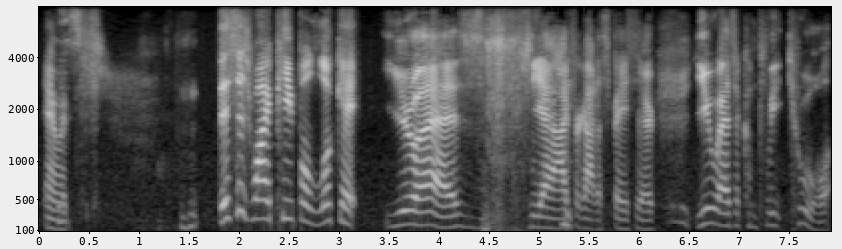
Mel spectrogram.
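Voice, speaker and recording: A man's voice: fairly high pitch, bright, forceful tone. A man giving casual, mocking commentary on online comments in a sarcastic, blunt and sweary way.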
